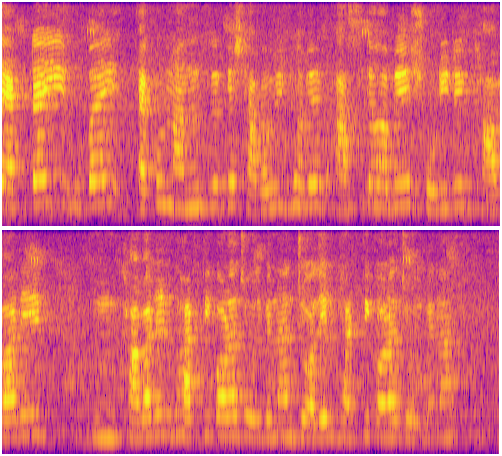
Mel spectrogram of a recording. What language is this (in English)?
Bangla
